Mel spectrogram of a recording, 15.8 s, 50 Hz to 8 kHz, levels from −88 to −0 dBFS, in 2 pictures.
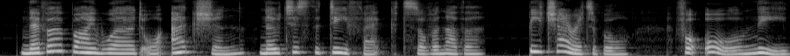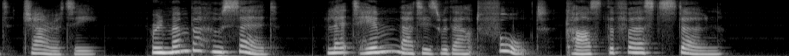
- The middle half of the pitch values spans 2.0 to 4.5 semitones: No, wide, 5.4 semitones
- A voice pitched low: No, high, 220 Hz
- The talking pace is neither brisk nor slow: No, slow, 110 wpm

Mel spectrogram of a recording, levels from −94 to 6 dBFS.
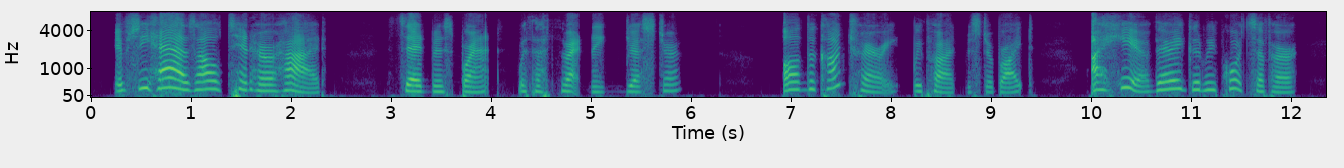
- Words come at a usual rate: No, slow, 130 wpm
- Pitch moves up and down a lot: Yes, wide, 5.8 semitones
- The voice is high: Yes, high, 220 Hz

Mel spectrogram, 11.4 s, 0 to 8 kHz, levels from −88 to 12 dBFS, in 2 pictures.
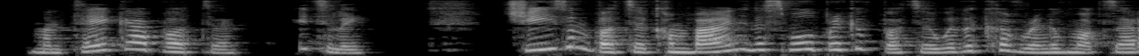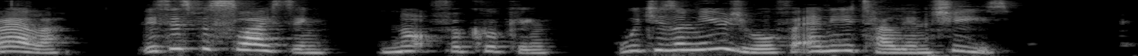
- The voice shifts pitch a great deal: Yes, wide, 8.8 semitones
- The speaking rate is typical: Yes, average, 170 wpm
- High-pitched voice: Yes, very high, 250 Hz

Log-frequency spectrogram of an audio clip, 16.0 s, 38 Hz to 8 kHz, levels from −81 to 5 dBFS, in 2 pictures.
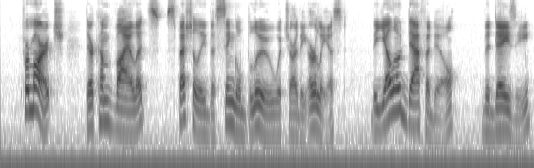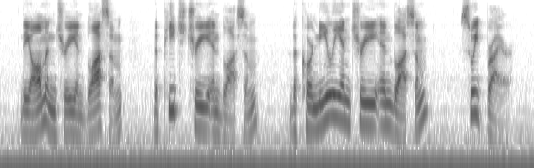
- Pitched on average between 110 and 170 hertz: Yes, low, 135 Hz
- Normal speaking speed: No, slow, 130 wpm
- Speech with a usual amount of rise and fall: No, wide, 6.0 semitones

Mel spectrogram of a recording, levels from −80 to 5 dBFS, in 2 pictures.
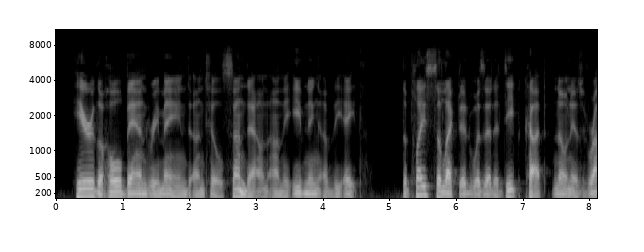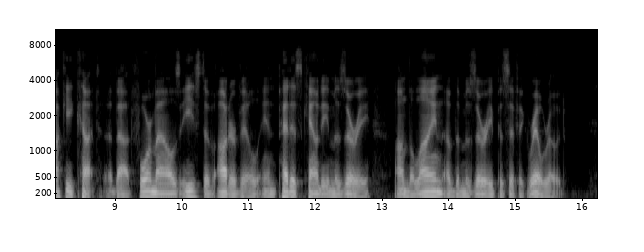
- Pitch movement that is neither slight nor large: No, wide, 5.8 semitones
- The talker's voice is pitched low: Yes, very low, 90 Hz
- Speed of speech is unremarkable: Yes, average, 160 wpm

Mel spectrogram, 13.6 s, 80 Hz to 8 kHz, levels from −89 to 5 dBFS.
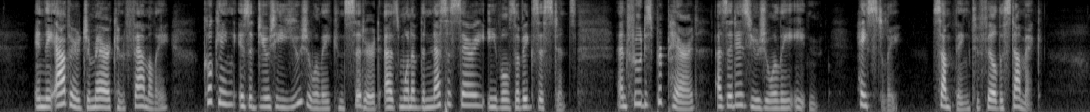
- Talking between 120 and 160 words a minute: Yes, average, 150 wpm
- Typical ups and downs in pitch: Yes, average, 4.2 semitones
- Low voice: No, high, 220 Hz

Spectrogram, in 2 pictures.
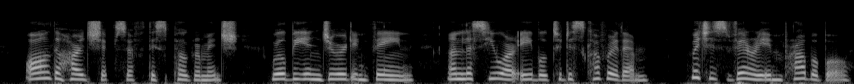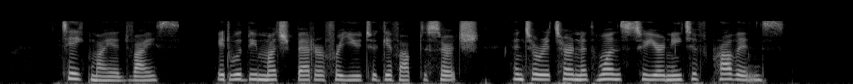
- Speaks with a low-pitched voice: No, high, 220 Hz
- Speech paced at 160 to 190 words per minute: Yes, average, 170 wpm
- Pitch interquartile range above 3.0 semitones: No, average, 2.7 semitones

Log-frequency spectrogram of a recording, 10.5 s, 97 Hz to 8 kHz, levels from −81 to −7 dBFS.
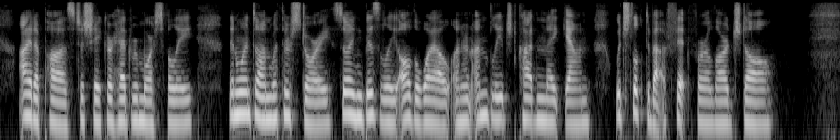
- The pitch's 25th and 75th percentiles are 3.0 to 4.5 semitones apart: No, narrow, 2.6 semitones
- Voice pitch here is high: No, medium, 175 Hz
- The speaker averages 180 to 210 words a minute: Yes, average, 185 wpm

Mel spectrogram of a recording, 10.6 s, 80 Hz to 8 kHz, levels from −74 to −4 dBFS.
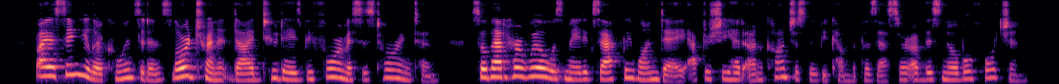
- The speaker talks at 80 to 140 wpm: No, average, 180 wpm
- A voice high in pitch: Yes, high, 205 Hz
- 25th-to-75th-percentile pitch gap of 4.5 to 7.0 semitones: Yes, average, 4.9 semitones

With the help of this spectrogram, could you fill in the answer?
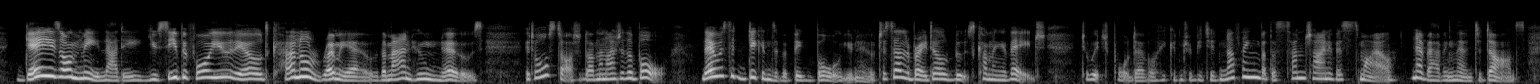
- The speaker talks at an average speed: No, fast, 230 wpm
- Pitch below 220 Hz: No, high, 235 Hz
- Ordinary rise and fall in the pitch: No, wide, 6.8 semitones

